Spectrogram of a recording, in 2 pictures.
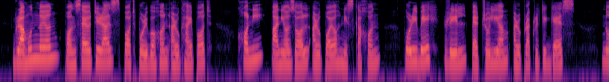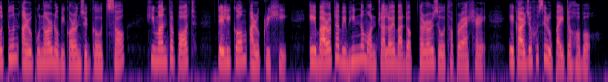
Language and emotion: Assamese, neutral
